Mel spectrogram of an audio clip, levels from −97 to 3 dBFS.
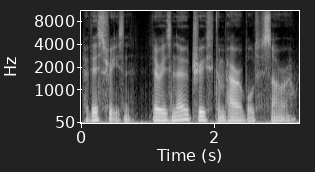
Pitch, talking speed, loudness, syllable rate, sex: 105 Hz, 185 wpm, -18 LUFS, 5.3 syllables/s, male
